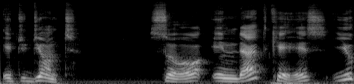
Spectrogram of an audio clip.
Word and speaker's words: étudiante: And the woman will say, je suis étudiante. The T is pronounced for a woman, but the T is silent for a male.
